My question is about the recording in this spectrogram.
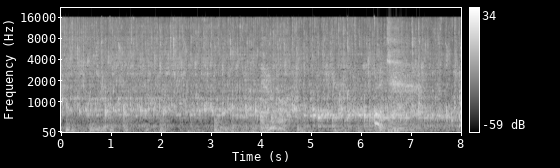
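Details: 10-year-old Ideal Standard toilet after refitting an inlet valve part, which clicks into place: steady hissing rush of water with no hammering or squeal as the cistern refills; fill valve working normally.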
